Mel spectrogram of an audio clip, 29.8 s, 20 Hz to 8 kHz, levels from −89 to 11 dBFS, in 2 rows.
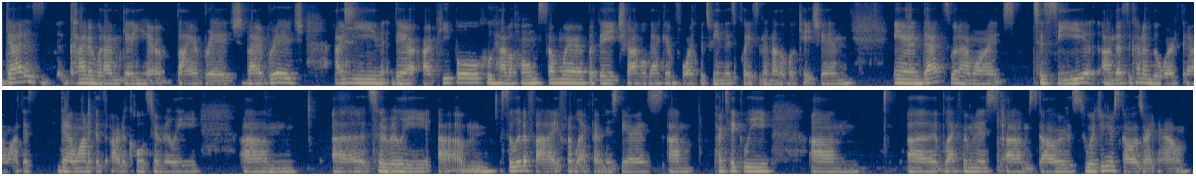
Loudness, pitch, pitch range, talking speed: -31 LUFS, 125 Hz, 120-140 Hz, 170 wpm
